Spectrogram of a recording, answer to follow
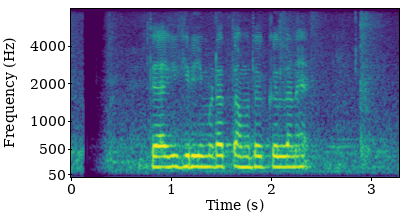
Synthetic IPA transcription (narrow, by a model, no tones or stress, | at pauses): t̪æːɡekiɾiːməʈat̪ːamət̪əkːəlːɐnɛɦɛ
